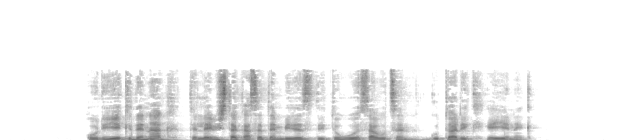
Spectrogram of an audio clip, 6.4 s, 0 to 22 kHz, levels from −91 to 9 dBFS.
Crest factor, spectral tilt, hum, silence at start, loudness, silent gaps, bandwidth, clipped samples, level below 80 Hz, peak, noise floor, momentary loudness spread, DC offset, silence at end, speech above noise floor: 22 dB; -4 dB/octave; none; 0.85 s; -40 LUFS; none; 11.5 kHz; under 0.1%; -74 dBFS; -20 dBFS; under -90 dBFS; 12 LU; under 0.1%; 1.1 s; over 49 dB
